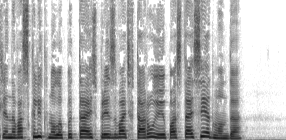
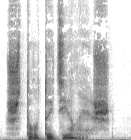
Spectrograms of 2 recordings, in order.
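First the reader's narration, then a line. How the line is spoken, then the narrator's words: Hoarse whisper. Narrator (Russian): Хриплый шепот императора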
